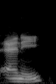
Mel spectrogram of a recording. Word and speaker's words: Nai: It says Nai, but it's pronounced Annie.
